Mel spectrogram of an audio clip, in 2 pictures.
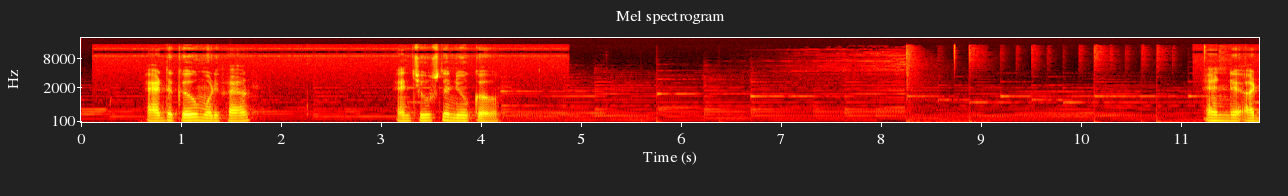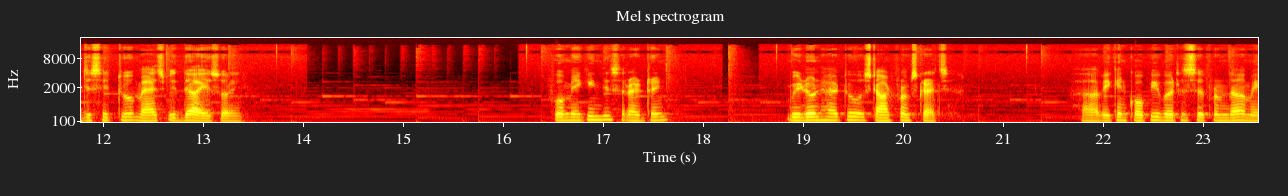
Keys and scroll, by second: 7.9 shift+7, 10.0 Tab, 10.2-10.6 typing, 12.5-13.2 typing, 15.1 shift+h, 21.6 shift+Tab, 21.9 shift+h, 22.2 shift+Tab.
